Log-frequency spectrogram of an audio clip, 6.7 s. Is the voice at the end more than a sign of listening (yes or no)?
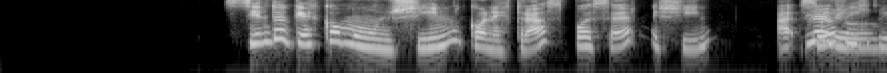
yes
